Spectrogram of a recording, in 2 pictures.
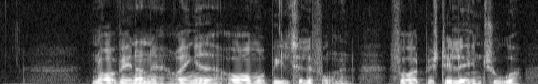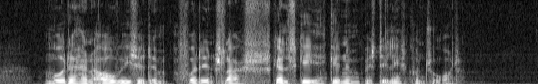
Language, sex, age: Danish, male, 52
